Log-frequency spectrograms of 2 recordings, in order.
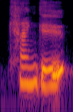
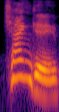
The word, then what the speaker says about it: Canggu: Some of my friends have been like, so where do you live? Canggu? I'm like, no, Canggu. But I'm like, it reads Canggu if you're British.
